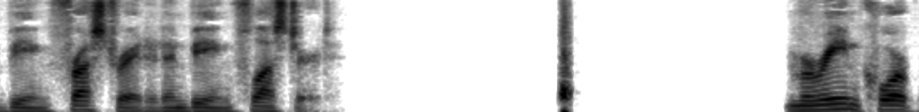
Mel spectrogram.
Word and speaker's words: Marine Corps: s in Illinois as a non-native speaker it's pronounced Marine Corps right unless they're dead in that case it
